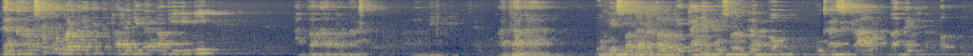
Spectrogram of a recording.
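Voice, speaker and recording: Older pastor preaching in an echoing hall. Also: male voice, mid-range voice, fast talker, slight background noise. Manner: fervent preaching, swings from soft asides to loud outbursts, rhetorical questions. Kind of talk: sermon. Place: large church hall. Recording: echoey church hall, mic at a distance.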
